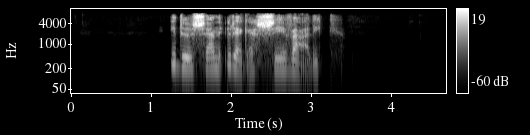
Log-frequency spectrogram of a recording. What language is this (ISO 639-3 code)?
hun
